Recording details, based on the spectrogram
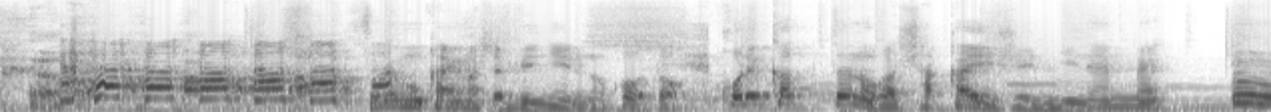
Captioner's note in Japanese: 笑い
